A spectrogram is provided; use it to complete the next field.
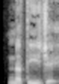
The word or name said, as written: नतीजा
